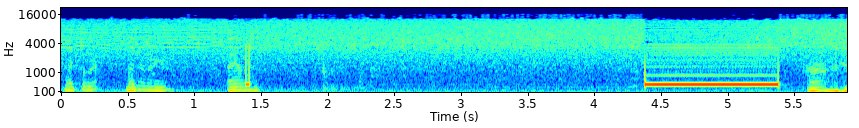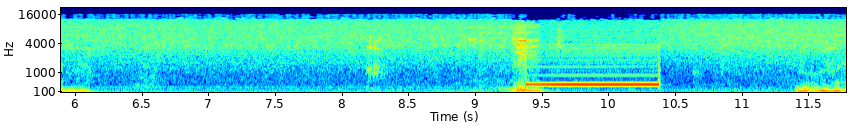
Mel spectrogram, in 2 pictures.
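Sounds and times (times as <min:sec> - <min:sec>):
people talking: 0:00.0 - 0:01.5, 0:05.6 - 0:06.2, 0:09.0 - 0:10.1, 0:11.4 - 0:11.7
telephone ringback tone while a call is being placed: 0:04.4 - 0:05.4, 0:09.3 - 0:10.4.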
